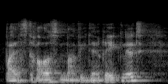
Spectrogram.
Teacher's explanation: Und diese Art von Klammer, die ich eben gerade mit, weil es draußen mal wieder regnet, gesetzt habe, weil ich es tieftoniger, ein bisschen schneller, ein bisschen behauchter, ein bisschen leiser gesprochen habe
